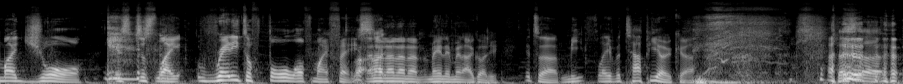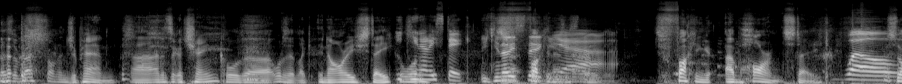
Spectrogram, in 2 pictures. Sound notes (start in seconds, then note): 6.9 laughing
